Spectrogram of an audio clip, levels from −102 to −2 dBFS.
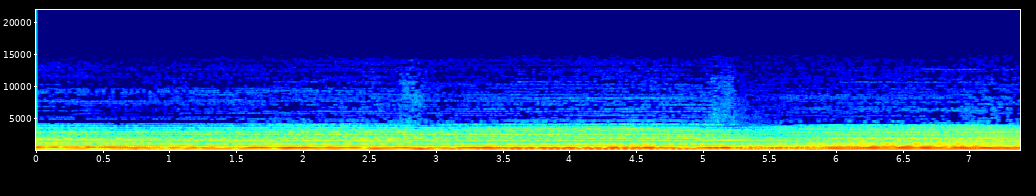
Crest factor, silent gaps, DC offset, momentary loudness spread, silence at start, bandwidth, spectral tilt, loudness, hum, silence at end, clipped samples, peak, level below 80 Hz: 14 dB; none; under 0.1%; 6 LU; 0 s; 4.7 kHz; -8 dB/octave; -26 LUFS; none; 0 s; under 0.1%; -12 dBFS; -54 dBFS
